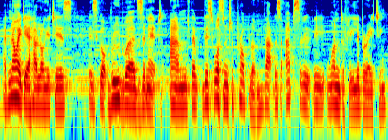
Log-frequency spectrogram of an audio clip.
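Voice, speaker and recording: A woman's voice: very deep voice, normal speed, faint music behind. An older woman, a radio drama producer, reminiscing in an anecdotal interview style.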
